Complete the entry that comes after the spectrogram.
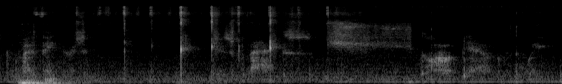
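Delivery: soft unvoiced ASMR whisper. Mock ASMR whisper to calm down an angry critic. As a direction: whisper him to sleep like a relaxation video. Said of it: "should I put on some".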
